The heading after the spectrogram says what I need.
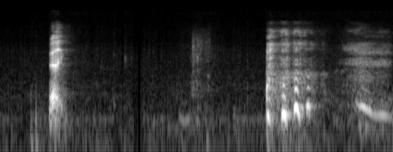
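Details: An adult's loud, abrupt voiced hiccup, then a brief pause and a few words in a quiet room; the hiccups startled a pet rabbit.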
